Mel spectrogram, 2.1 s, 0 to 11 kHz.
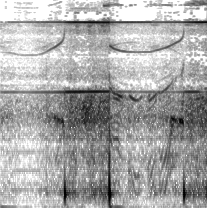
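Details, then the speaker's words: Homebrew 3-tube ARRL Simple-X receiver (1961 handbook, 80/40 m): regeneration control turned too high, hissy noise with whistles and dull pops breaking into regeneration, more than wanted. "This is the regeneration control. You can hear it popping into regeneration there."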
